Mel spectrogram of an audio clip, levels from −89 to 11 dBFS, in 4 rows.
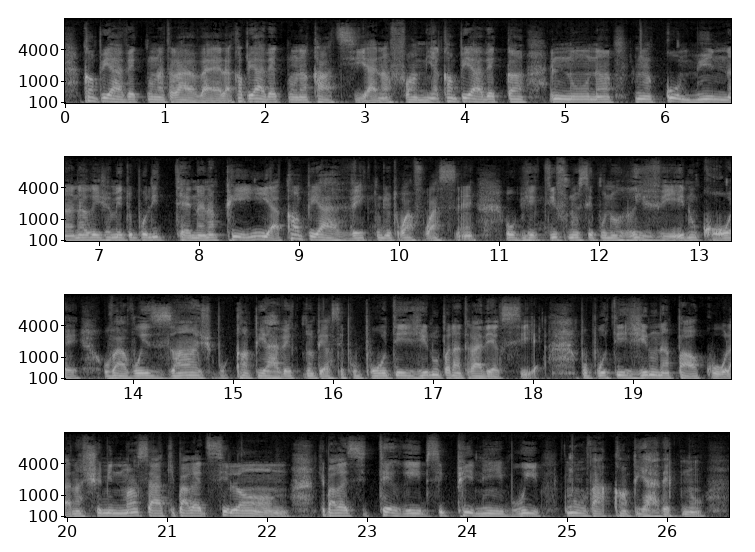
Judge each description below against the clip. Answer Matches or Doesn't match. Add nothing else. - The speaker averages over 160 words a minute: Matches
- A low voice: Matches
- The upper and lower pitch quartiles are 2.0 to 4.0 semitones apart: Matches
